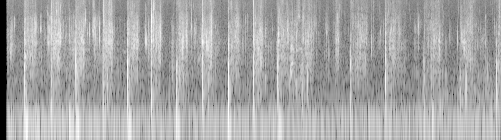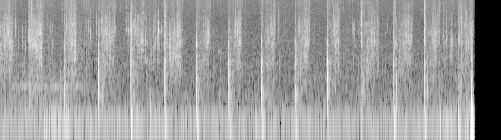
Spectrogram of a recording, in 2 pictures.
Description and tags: Wet Footsteps
wet, foot, walk, steps, floor, ground, feet, footsteps, hardwood, walking, step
